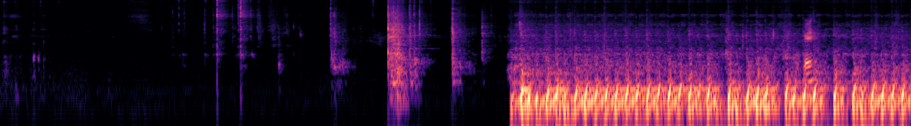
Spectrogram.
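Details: Yamaha Vega/Jupiter Z carburetted motorcycle after carburetor and jet cleaning, air screw still at standard setting: after tool clinks the engine fires and settles into a slow, even idle with steady low pulses; running smoothly.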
